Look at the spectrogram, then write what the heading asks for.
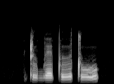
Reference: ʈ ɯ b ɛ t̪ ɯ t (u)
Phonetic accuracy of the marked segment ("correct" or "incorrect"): correct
